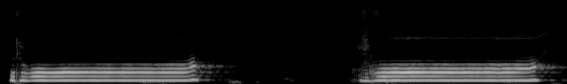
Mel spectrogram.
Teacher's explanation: जब हम रॉ को पढ़ते हैं तो हमारी जो आवाज़ होती है वो हमारे मुंह के अंदर भर जाती है, यानी आवाज़ बाहर नहीं आती जब हम रॉ को पढ़ते हैं, जैसे कि रॉ रॉ। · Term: भारी आवाज़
